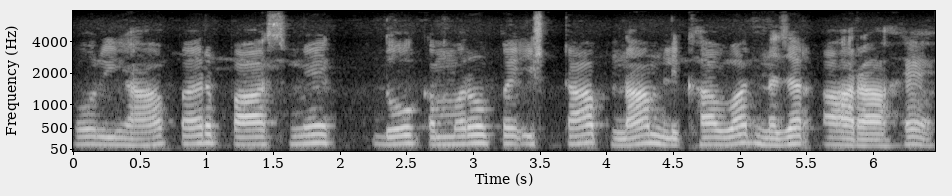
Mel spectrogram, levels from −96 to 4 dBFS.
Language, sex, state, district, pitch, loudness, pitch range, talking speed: Hindi, male, Rajasthan, Bikaner, 160 Hz, -17 LUFS, 150-170 Hz, 150 wpm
